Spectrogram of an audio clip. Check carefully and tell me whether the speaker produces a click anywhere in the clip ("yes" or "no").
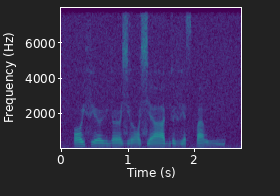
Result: no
